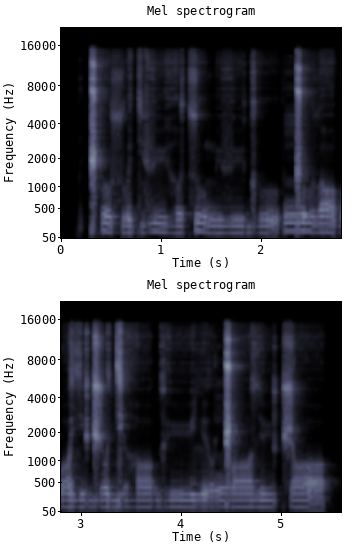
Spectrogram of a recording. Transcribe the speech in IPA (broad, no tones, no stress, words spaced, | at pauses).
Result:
ǁʰʊsʷɘːtʲ vyɦʊ t͡sumyvyːɡʱuː | ŋ͡ǁu lɔɓɔzʲɘd͡ʒo dʲʊɦɔː ɡʱyː lʲoŋ͡ǁɔːzyː t͡ʃɔː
